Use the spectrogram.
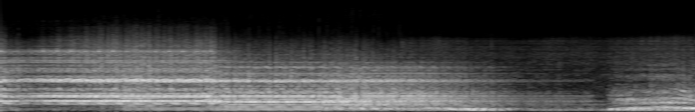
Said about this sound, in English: Somewhere in the distance, a lion roared.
